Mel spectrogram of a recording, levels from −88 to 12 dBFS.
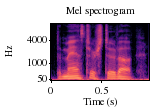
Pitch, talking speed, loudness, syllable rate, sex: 115 Hz, 245 wpm, -14 LUFS, 6.9 syllables/s, male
